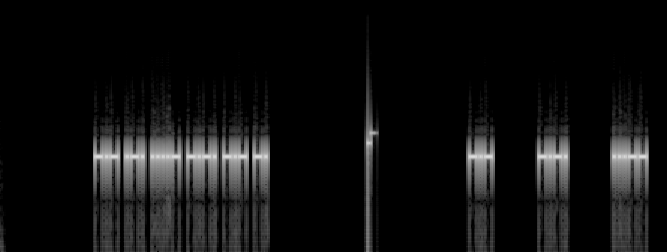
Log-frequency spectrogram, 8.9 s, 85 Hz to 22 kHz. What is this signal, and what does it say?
Morse code, heard as a keyed tone, about 36 wpm, spaced as for 23 wpm, 690 Hz. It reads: KR4CKN KC3
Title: USA Call Signs - 6 Characters - 6x Character Spacing - 35wpm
